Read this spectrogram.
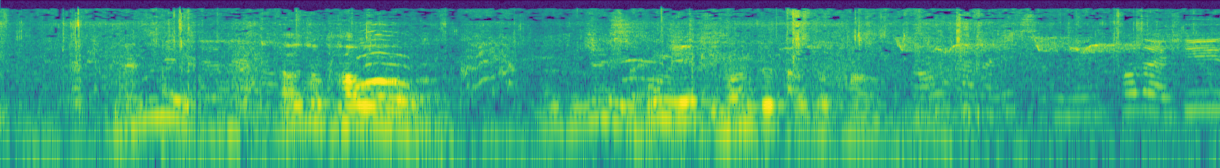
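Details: Baby wild macaque crying loudly after being bullied by its mother: a run of wavering, arched, harmonic cries that rise and fall, repeated in quick bursts with short breaks, over faint outdoor background noise.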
